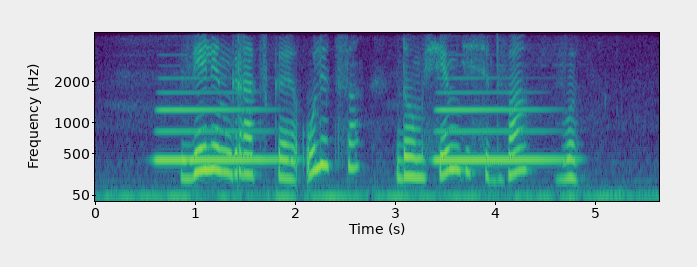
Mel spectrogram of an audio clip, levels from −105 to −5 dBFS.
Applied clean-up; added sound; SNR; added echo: none; Wind instrument, woodwind instrument; 2 dB; none.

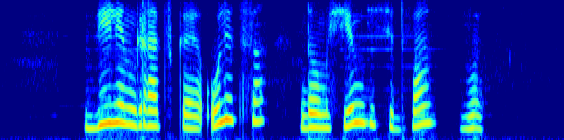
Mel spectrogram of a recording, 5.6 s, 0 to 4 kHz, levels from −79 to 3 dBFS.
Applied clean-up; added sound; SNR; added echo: neural separator model SepFormer WHAM!.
